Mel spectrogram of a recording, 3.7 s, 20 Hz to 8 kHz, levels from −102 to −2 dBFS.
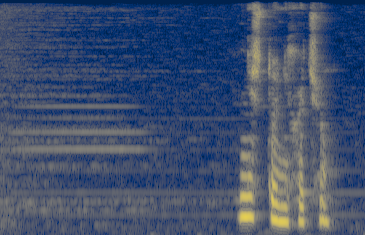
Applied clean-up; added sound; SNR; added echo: classical method log-MMSE.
